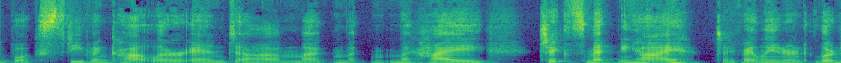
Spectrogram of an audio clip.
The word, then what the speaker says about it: Csikszentmihalyi: Well, one thing I think is important is a lot of the books, Stephen Kotler and Mahai Csikszentmihalyi, which I finally learned how to pronounce, often talk about flow states with sports, but you don't have to be athletic.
